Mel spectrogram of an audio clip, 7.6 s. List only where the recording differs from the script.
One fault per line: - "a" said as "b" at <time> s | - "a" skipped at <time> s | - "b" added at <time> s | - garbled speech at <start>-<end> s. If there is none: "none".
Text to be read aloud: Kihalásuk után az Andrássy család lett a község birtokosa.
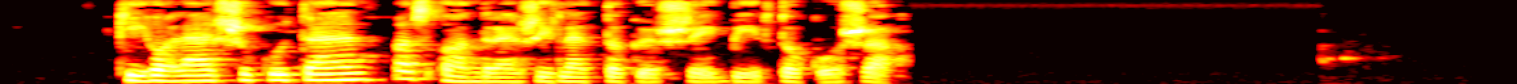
- "család" skipped at 2.8 s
